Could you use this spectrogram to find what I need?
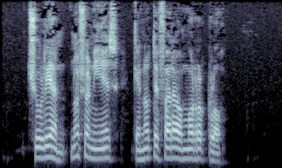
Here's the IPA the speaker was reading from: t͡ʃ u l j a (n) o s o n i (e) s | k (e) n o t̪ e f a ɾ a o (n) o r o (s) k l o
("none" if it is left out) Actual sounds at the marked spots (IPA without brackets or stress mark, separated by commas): nː, e, e, m, none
